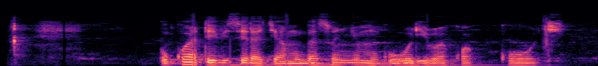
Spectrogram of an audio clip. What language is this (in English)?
Ganda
